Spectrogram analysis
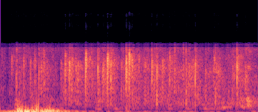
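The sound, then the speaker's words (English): A short burst of applause, dense and crackly, starting with a heavier thump of low rumble and then continuing as a steady, moderately loud patter of clapping with no voices. “I generally don't like applause, but we didn't really have another opportunity to do that.”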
